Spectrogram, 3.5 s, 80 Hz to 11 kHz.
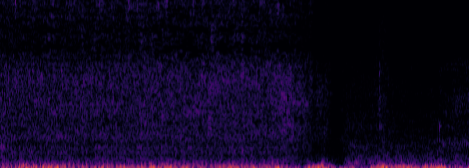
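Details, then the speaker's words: Honda GX35 trimmer engine on a water pump, after carburetor repair for a no-start, run at high speed: quick, even beat with no misses or stumbles; smooth, normal running. "Điều quan trọng là phải đảm bảo rằng động cơ chạy tốt ở tốc độ cao. Tốc độ quay cao cũng rất mượt mà."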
